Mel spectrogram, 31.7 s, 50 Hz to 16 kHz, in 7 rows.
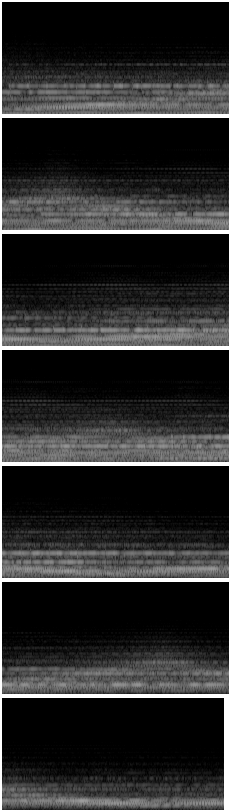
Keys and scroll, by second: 9.9 Delete, 18.8 ctrl+z, 23.4 Delete.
